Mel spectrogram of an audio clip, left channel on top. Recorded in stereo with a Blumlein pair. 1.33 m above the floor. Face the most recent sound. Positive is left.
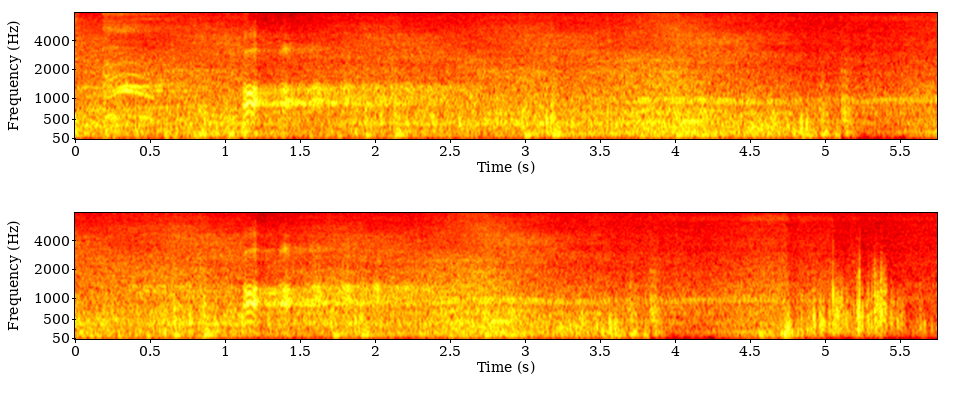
turn(degrees=-25)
